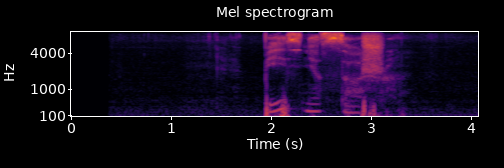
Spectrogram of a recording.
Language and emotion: Russian, neutral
